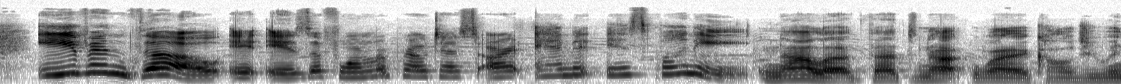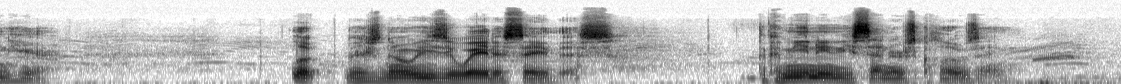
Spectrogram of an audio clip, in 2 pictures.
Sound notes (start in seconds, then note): none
